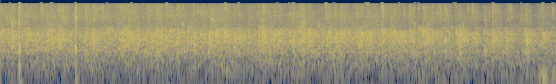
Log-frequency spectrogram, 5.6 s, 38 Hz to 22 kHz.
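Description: A church audience applauds steadily after watching a video celebrating 40 days together, thanking those who made it, a dense wash of many hands clapping at a constant, fairly loud level for several seconds, with no voices rising above it.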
